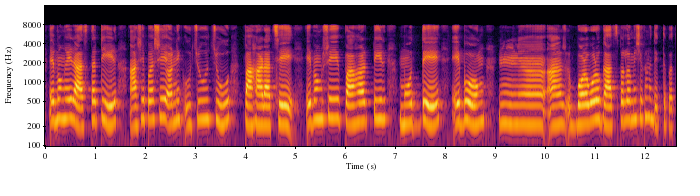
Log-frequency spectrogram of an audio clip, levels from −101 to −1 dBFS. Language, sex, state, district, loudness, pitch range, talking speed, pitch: Bengali, female, West Bengal, Malda, -18 LUFS, 215-255 Hz, 115 wpm, 230 Hz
